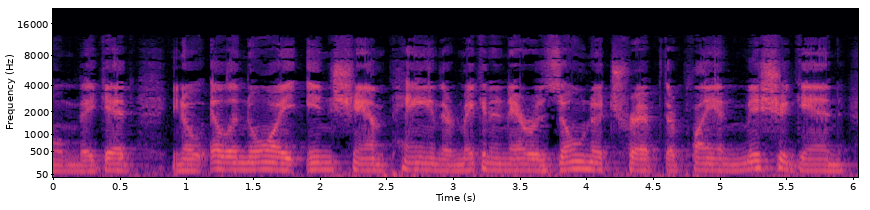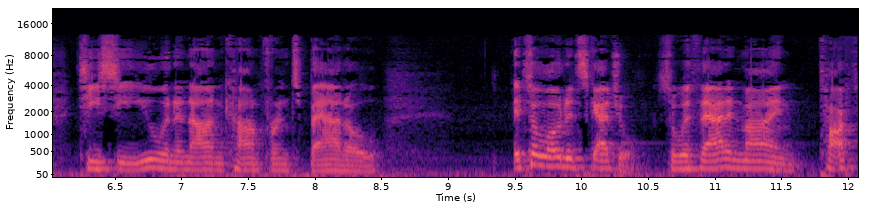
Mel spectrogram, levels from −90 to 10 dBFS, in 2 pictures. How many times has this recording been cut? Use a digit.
0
